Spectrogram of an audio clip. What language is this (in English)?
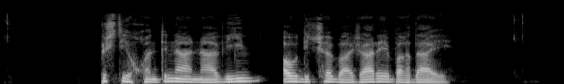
Kurdish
